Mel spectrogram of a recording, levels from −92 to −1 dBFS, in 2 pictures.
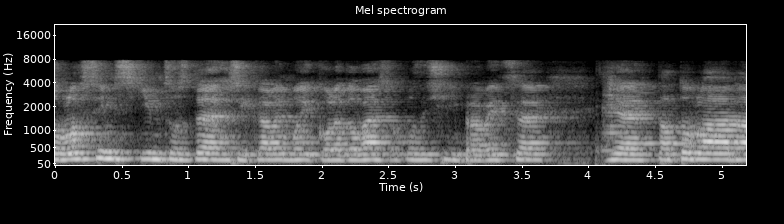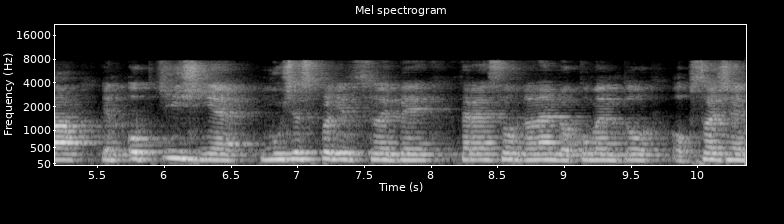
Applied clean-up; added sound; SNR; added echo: neural separator model SepFormer DNS4.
